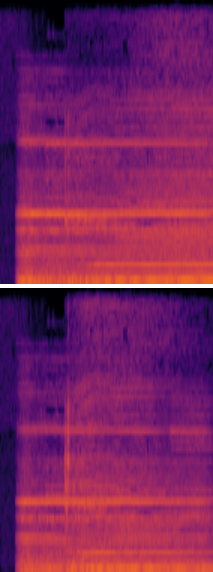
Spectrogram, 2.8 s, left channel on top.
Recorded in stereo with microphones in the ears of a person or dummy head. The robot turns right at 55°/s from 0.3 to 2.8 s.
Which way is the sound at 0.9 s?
65° right.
